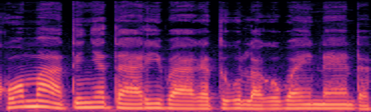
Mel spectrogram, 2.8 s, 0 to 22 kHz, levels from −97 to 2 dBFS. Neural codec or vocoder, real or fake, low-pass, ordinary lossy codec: none; real; none; none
